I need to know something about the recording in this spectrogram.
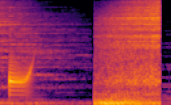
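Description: Cartoon 'boing' sound effect, a short tone sliding upward in pitch, just after the start and quickly fading away. A little past the middle a steady rushing noise comes in and runs on, the transition into the next song.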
